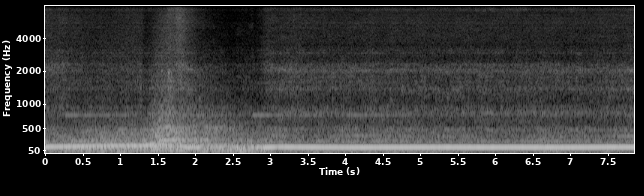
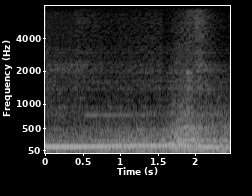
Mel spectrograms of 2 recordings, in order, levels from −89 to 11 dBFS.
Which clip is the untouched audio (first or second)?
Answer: second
